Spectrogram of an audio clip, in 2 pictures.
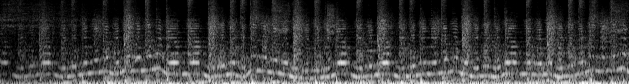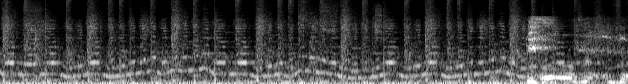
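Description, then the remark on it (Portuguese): A bouncy, catchy chiptune tune plays continuously at steady volume, with a looping melody of repeated cat meows riding on top of bright electronic beeps and a driving beat. “Vem cá peidando arco-íris e tocando uma musiquinha do inferno.”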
